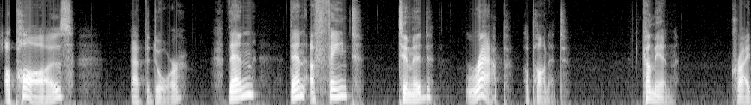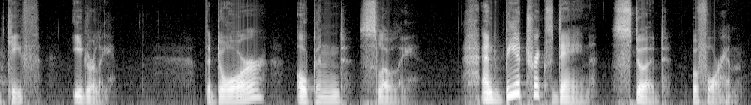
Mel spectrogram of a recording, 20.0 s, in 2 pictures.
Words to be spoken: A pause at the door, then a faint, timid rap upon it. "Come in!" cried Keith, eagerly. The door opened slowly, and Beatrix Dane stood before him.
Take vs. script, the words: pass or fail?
fail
